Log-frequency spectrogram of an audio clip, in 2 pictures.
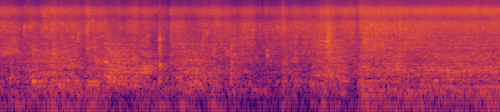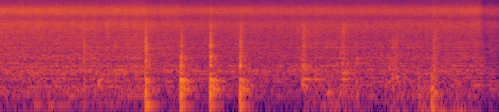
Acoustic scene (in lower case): kitchen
